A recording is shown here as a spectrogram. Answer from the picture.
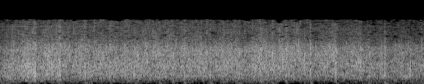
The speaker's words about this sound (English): Wearing a dark suit and a gray tie, Mr. Sleiman took the oath of office to rousing applause.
